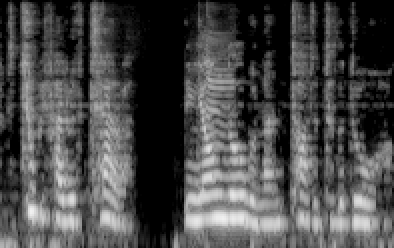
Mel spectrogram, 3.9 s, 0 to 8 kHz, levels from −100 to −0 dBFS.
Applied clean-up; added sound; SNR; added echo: neural mask model Resemble Enhance denoiser.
